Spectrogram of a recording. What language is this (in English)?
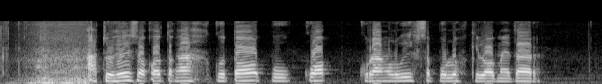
Javanese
